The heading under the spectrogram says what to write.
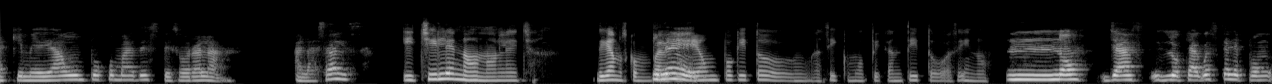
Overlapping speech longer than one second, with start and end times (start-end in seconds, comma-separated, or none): none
